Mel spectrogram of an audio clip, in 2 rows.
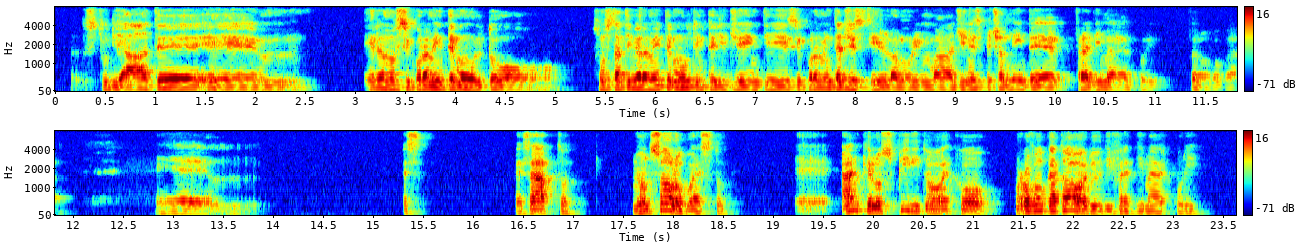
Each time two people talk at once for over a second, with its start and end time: none

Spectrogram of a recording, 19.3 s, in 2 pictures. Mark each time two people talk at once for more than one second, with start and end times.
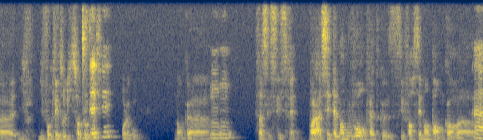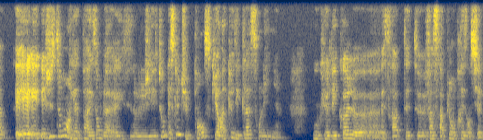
none

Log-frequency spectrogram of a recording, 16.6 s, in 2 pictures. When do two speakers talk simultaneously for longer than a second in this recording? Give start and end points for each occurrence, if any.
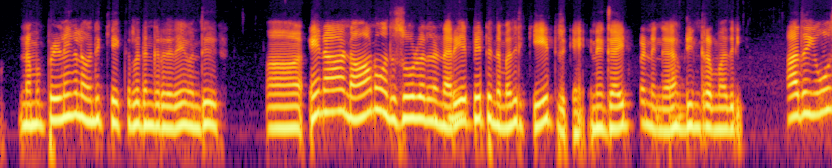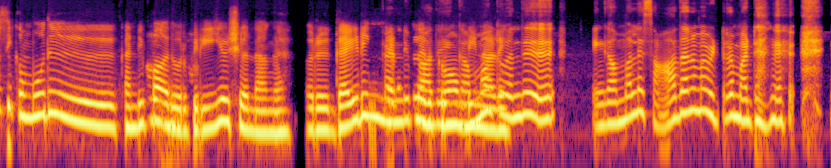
12.2-13.4

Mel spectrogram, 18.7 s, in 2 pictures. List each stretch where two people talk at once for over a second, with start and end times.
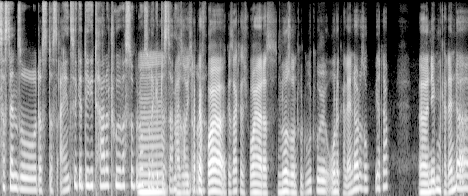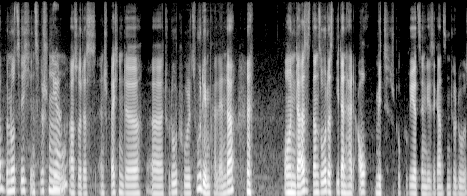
2.8-4.1

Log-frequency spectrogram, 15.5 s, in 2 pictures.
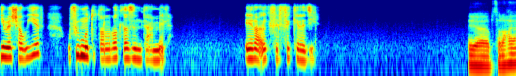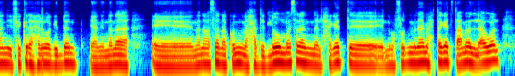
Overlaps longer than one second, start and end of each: none

